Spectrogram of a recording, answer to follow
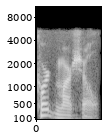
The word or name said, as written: court-martial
